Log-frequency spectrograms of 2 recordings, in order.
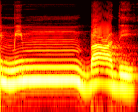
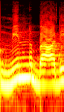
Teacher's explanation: यहाँ पर देखें नून साकिन के बाद बा है, तो यहाँ पर होगा इक़लाब, यानी इस नून साकिन को हम मीम से बदल कर पढ़ेंगे। यहाँ पर जो छोटा मीम बना हुआ है इसको हम पढ़ेंगे, इस नून को नहीं पढ़ेंगे।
